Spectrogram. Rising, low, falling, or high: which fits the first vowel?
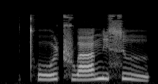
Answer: rising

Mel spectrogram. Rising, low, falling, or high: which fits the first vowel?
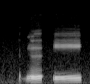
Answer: rising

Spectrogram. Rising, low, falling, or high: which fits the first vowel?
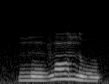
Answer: low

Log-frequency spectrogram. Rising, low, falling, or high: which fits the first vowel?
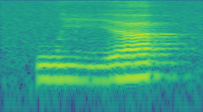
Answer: rising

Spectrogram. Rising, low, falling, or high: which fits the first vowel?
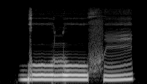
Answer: low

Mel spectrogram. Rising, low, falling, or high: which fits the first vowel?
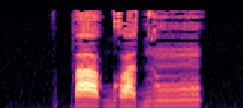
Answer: high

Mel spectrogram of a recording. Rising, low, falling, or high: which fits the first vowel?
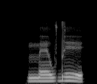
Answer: rising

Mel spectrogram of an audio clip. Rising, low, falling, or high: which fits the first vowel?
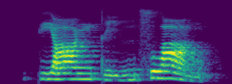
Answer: high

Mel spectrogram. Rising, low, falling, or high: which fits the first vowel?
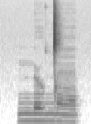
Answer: low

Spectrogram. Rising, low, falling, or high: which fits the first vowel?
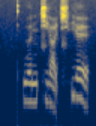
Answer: rising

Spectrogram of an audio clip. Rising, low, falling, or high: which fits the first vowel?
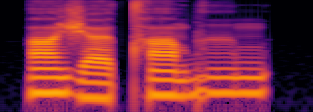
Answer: high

